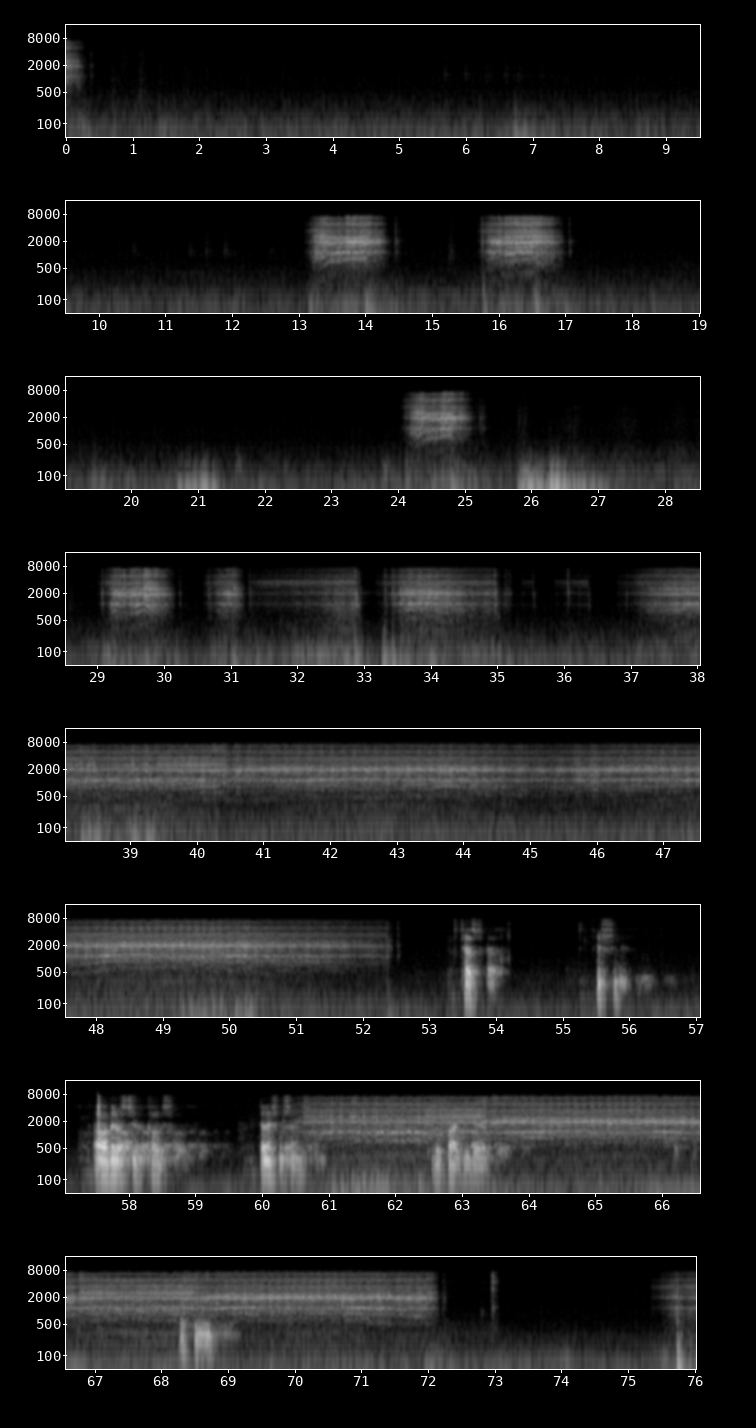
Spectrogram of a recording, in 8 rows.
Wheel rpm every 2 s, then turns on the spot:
0, 0, 0, 0, 0, 0, 30, 10, 20, 0, 0, 0, 20, 0, 30, 10, 20, 20, 20, 50, 50, 50, 40, 50, 60, 40, 0, 0, 0, 0, 40, 70, 70, 70, 70, 60, 0, 10.
none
